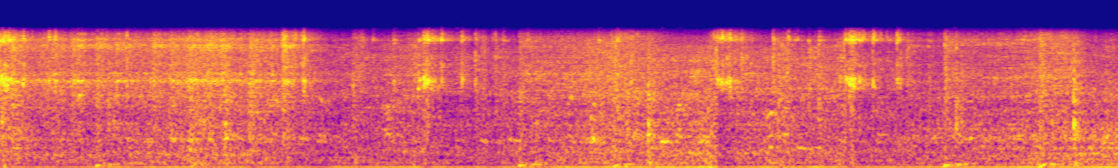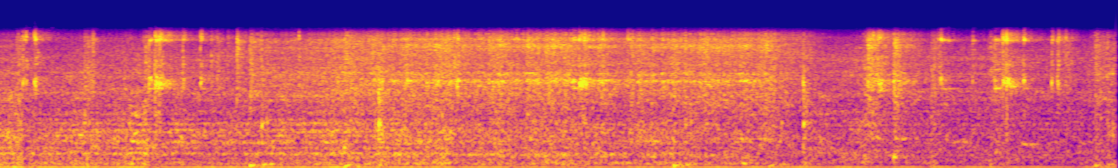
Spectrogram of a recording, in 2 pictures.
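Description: Glass jars clink together on a conveyor.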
